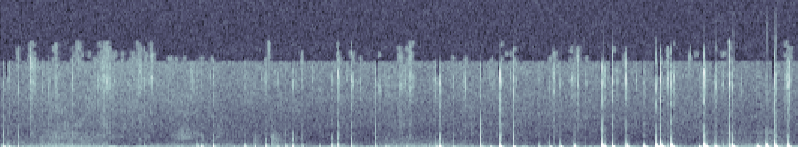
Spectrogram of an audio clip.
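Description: A thin, solid, toast-shaped cork coaster is tapped and scratched with long painted nails, both on its face and along its edge. Soft, dull, low taps come in quick, uneven runs, starting faint over light scratching and growing louder and more frequent toward the end, each one dying away almost instantly.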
